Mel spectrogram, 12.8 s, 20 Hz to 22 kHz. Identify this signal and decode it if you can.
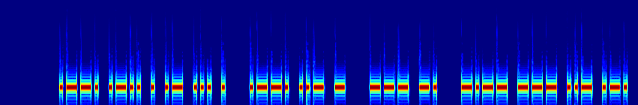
Morse code, heard as a keyed tone, about 17 wpm, 700 Hz. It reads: PLEASE PUT ON YOUR
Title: Sentences from Top 1600 Words 17wpm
